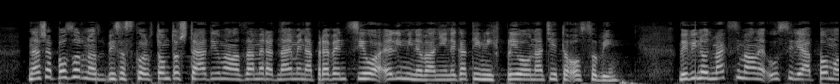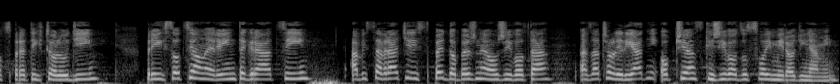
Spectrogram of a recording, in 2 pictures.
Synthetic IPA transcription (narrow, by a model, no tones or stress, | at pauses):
naʃapɔzɔɾnɔzɟbisaskʊɔɾft̪ɔmt̪ɔʃt̪aːd̪iumalazamɛɾaɟnajmɛnapɾɛʋɛnt͡siuaʔɛliminɔʋaɲɪɛnɛɡat̪iːʊnixfpliʋɔʊnat̪ɪɛt̪ɔʔɔsɔbi | ʋiʋinuːɟmaksimaːlnɛʔuːsilɪɛapɔmɔt͡spɾɛt̪iːxt̪ɔʎuɟiː | pɾiːxsɔt͡siaːlnɛjɾɛint̪ɛɡɾaːt͡siːʔabisaʋɾaːcilispɛɟ̚d̪ɔbɛʒnɛːɦɔʒiʋɔt̪aʔazat͡ʃaliɾɪad̪̚niʔɔp̚t͡ʃɪanskiʒiʋɔd̪zɔsʋɔjimiɾɔɟinami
